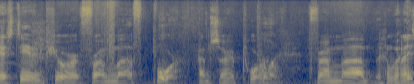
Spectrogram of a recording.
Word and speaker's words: Puhr: Puhr. From when I said, how do you pronounce it? He said, just like you don't have any money.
